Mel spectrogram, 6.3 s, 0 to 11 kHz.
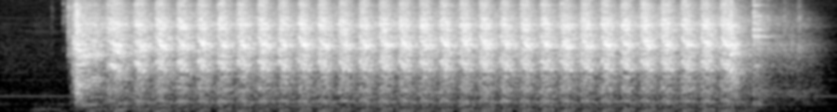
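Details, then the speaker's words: Ram 50 with swapped Toyota 22RE engine, fuel pump relay bypassed via diagnostic port jumpers and pump now heard running. Steady starter cranking about 200 pulses a minute for five seconds, never firing: crank, no start, cause unconfirmed. "Yeah, I hear the fuel pump. It's pumping. [panting] [laughter] Still nothing."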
